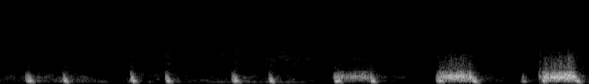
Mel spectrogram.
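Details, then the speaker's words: Heart sounds: mitral regurgitation murmur followed immediately by a small low third heart sound; mitral regurgitation with third heart sound. "and now mmur with a small sound low sound immediately after the murmur"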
